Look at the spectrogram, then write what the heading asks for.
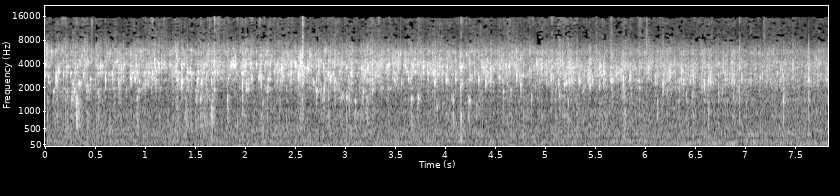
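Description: Raw paneer cubes frying in hot vegetable oil in a nonstick pan, a dense, steady sizzle and crackle.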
